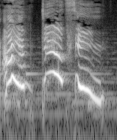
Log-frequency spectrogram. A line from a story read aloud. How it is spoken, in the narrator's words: Gerald cried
